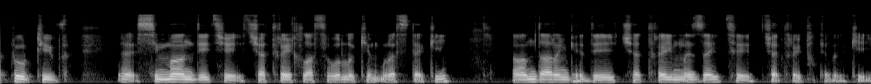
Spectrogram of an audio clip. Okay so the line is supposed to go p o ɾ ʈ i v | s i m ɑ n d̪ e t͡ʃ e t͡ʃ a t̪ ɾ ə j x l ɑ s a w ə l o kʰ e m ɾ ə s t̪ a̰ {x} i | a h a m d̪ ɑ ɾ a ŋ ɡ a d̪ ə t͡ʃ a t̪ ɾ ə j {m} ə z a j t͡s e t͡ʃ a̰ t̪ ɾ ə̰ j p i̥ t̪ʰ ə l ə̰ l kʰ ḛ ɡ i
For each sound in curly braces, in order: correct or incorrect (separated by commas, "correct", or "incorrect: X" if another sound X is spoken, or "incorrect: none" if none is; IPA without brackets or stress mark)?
incorrect: k, correct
